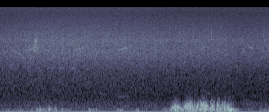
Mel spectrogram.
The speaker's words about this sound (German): Beenden wir doch diesen kurzen zweiten Teil dieses morgendlichen Podcastes mit dem schönen, nach Wasserfall klingenden Blätterrauschen der Espen.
